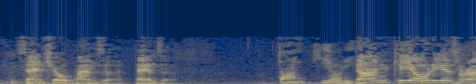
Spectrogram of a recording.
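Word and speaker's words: Don Quixote: character or character Sancho Panza Panza don kote don keyote is right until I was until I was 40 years old I pronounced that D quick quy and I have $1 15825 I prefer nqu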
